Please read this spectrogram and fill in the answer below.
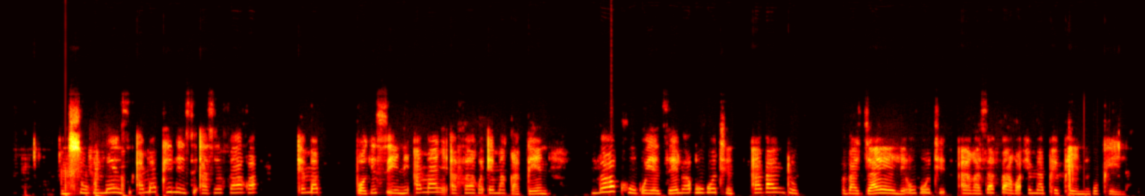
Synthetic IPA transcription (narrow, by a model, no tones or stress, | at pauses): n̩t͡sʼuɣuleziʔamapʰilisiʔasɛfaɣwa | ɛma | b̥ʱoɣisiniʔamaɲɛ̰ʔafaɣwɛʔɛmaɡ̥ʱab̥ʱeni | lokʰuɣujɛ̥d͡z̥ʱɛlwaʔuɣutʰi | aβantʼu | βad̥ʒ̥ʱajɛlɛuɣutʰiaɣasafaɣwa̰ʔɛmapʰɛpʰeniɣupʰɛːla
